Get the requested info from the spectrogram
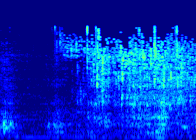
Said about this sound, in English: So I'm going to strain the potatoes. I've got a strainer in my sink. Hot.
